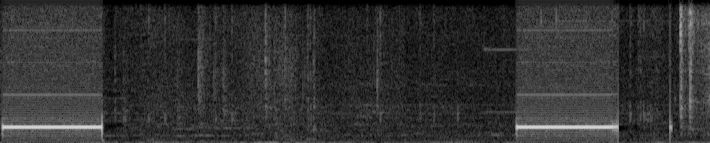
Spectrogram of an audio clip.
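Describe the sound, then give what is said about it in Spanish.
Ringback tones on an outgoing call to a cable company in Peru: two steady mid-pitched tones, each about one second long and separated by roughly four seconds of quiet line, followed by a few faint clicks. “le estoy llamando a la empresa Cable Perú”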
